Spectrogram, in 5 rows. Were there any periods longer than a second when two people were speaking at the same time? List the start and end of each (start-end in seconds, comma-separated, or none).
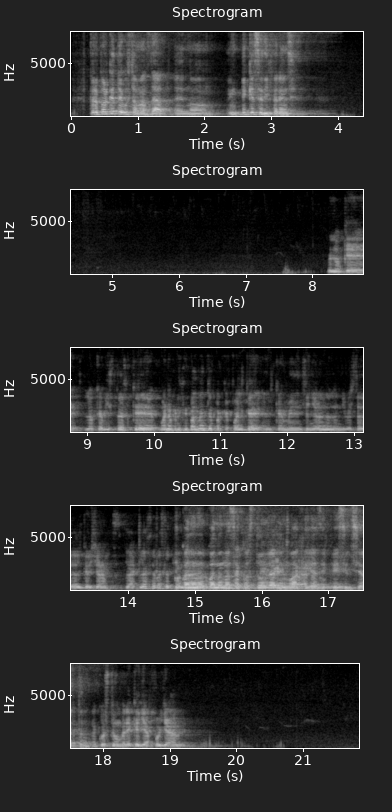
14.7-17.3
